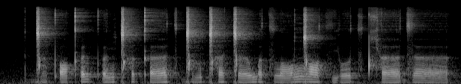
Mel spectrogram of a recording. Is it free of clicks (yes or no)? no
